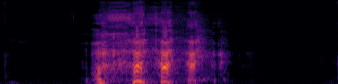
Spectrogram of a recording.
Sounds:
Laughter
